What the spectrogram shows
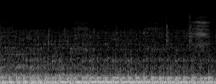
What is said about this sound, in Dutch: En het grommende geluid van de Rex is niet afkomstig van een poedel, maar het is het vertraagde geluid van Buster, de Jack Russell Terrier van Gary.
